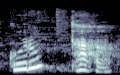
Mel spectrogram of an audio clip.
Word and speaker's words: कुरुथः: फिर देखिए कुरुथः, था के साथ जो विसर्ग लगा है इसको हा करके पढ़ते हैं ना, इसका उच्चारण में हा आना चाहिए, मैंने आपको बताया था। तो इसको पढ़ेंगे कुरुथः, इसका अर्थ होगा तुम दो करते हो।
